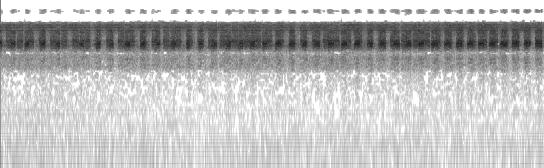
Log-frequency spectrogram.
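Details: Cicadas singing in summer in Provence, southern France: a dense, high, hissing buzz pulsing in quick, somewhat uneven beats, about four throbs a second, with no other sounds.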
